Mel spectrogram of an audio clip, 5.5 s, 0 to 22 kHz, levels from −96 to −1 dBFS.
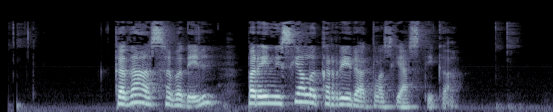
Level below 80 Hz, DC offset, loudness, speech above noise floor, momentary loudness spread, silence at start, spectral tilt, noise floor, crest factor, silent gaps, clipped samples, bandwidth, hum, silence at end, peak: -62 dBFS; under 0.1%; -22 LUFS; 40 dB; 16 LU; 1.15 s; -3.5 dB/octave; -61 dBFS; 20 dB; none; under 0.1%; 11.5 kHz; none; 0.95 s; -4 dBFS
